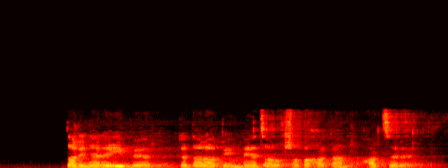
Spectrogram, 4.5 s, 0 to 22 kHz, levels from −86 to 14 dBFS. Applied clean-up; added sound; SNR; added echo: neural separator model SepFormer DNS4.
